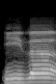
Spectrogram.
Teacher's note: Za di hujung lidah 2 harakat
